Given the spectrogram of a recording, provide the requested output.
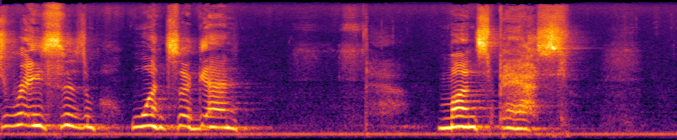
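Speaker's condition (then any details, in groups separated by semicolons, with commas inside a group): Stroke; memory and speech critically affected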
